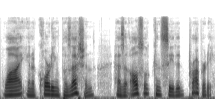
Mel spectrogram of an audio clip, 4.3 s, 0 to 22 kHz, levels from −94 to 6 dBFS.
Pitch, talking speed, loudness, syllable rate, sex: 120 Hz, 125 wpm, -17 LUFS, 5.0 syllables/s, male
